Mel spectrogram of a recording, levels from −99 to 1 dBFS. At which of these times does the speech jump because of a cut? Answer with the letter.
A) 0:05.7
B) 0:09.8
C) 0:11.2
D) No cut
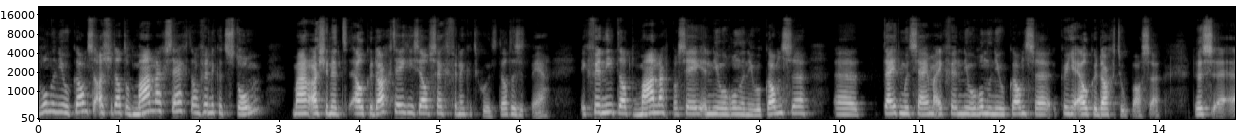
D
